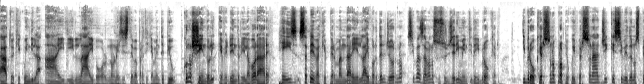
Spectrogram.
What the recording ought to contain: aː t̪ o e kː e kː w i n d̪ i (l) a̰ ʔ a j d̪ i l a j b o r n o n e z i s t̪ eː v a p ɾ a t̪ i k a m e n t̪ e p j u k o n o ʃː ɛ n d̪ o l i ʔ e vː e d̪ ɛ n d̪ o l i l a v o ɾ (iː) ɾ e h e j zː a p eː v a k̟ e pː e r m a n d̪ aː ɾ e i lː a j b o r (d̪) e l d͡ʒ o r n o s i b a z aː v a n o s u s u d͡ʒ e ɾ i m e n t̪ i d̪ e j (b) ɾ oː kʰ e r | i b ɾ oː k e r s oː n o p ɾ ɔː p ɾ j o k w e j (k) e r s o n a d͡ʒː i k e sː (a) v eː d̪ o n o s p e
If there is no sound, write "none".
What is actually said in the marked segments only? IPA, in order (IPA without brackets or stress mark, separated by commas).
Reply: l, aː, d̪, b, p, i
